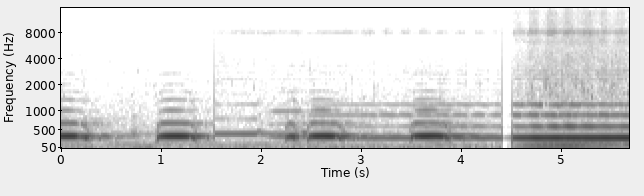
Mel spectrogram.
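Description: An owl hoots several times in a steady, repeated pattern, the calls clear, ending in a longer, louder sustained note over a rougher, noisier background.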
